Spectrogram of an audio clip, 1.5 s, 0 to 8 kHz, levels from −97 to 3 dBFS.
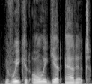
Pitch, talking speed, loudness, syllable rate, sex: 115 Hz, 270 wpm, -17 LUFS, 6.1 syllables/s, male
